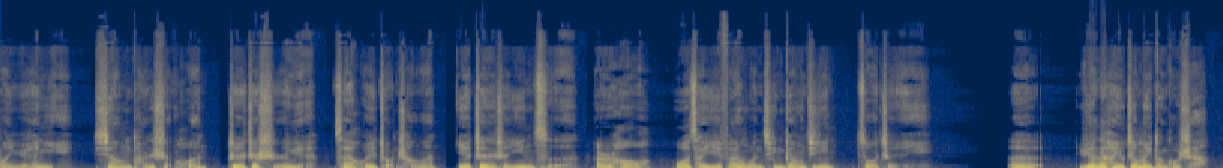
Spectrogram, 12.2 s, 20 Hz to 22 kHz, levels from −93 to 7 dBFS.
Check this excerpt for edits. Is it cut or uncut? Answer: cut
